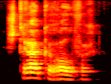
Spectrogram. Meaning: highwayman, literally one who ambushes their victims from behind the bushes
- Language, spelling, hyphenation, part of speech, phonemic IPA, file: Dutch, struikrover, struik‧ro‧ver, noun, /ˈstrœy̯kˌroː.vər/, Nl-struikrover.ogg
